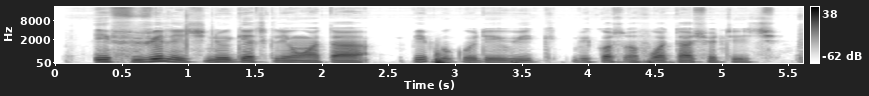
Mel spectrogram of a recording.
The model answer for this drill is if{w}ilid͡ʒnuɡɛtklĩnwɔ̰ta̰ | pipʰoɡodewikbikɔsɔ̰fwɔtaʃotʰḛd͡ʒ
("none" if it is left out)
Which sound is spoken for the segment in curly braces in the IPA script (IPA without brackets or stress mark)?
v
